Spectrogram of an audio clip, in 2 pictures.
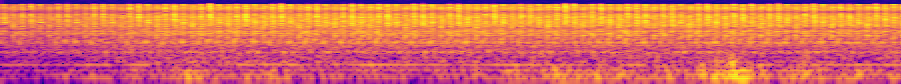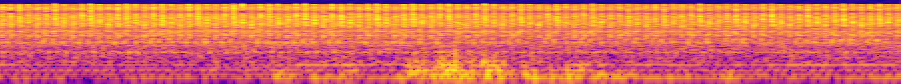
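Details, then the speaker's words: Car running on LPG after replacing LPG injectors and LPG filter to cure idle fluctuation and loud injector noise: steady idle with light, fast, even ticking; fluctuation gone, clicking much reduced versus before, normal. "Tha an coileanadh aige air a thighinn air adhart ... tha am fuaim cliogadh air a dhol sìos gu mòr an taca ris an fhear roimhe..."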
